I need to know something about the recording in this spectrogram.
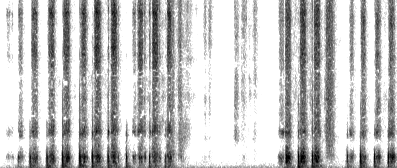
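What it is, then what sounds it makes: Pencil strokes on drawing paper. An HB pencil held in a metal extender draws short, scratchy strokes across a flat white drawing paper sheet. The strokes come in quick, uneven bursts with a bright, papery rasp, fade to faint strokes around the midpoint, then return as a strong run of strokes.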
